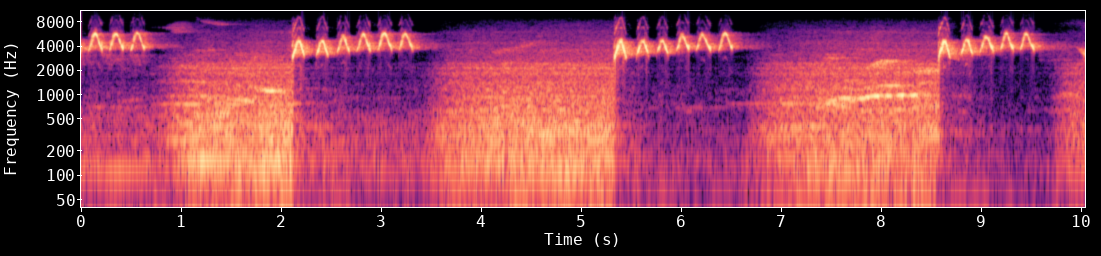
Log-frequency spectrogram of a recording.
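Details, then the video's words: A Horsfield's bush lark tutor recording for training songbirds. Short trills of five or six high, bouncing whistled notes repeat about every three seconds, with soft background noise between them. "Ocehan Suara Burung Branjangan"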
